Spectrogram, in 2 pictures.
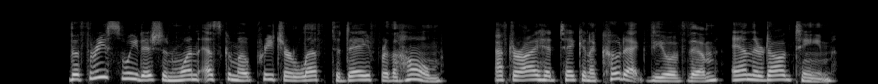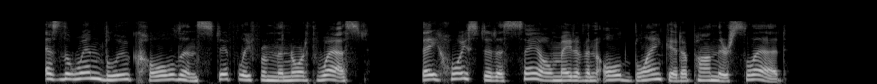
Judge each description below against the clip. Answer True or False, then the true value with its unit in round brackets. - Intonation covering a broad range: False (3.6 semitones)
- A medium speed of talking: True (160 wpm)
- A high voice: True (205 Hz)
